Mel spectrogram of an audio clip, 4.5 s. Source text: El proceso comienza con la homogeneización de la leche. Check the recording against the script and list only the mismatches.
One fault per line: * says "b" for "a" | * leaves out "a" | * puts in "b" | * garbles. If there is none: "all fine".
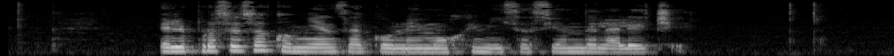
all fine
